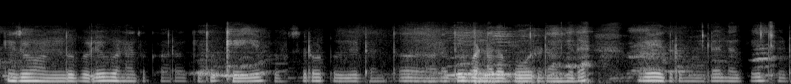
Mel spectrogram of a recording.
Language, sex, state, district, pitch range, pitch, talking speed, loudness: Kannada, female, Karnataka, Chamarajanagar, 150-165 Hz, 155 Hz, 165 wpm, -23 LUFS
